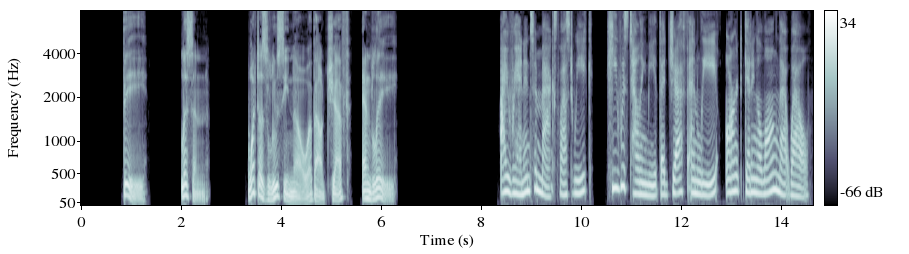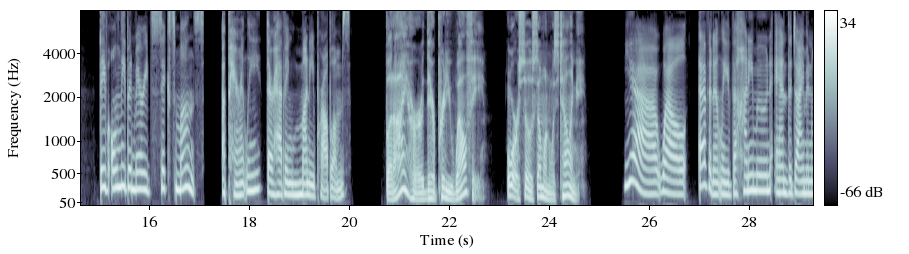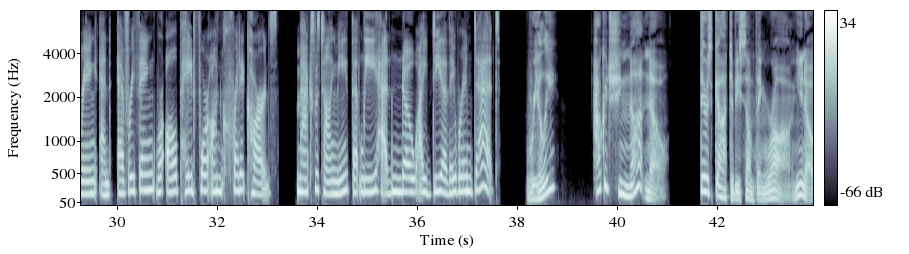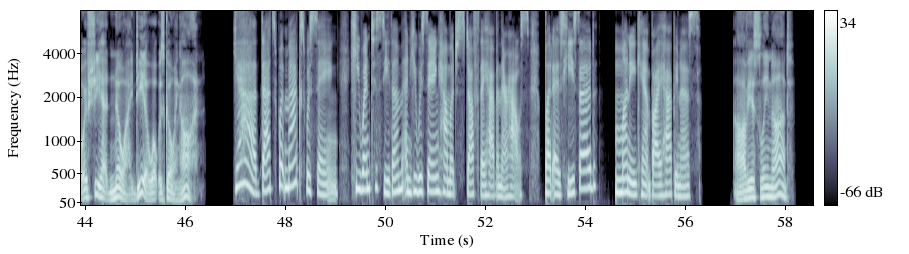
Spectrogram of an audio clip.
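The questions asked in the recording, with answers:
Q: What does Lucy know about Jeff and Lee?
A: They aren't getting along well and have money problems: their honeymoon and ring were paid for on credit cards, and Lee didn't know they were in debt.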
